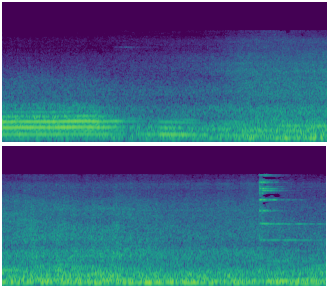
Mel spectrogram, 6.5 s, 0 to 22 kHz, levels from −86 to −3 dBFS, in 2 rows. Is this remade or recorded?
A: recorded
